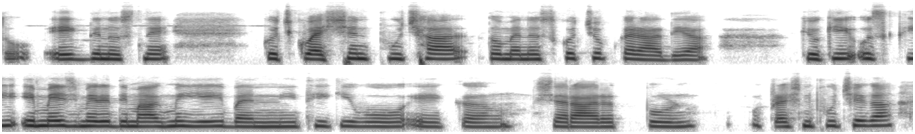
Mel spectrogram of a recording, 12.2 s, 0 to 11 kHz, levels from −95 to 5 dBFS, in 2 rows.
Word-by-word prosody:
तो 115 - -7 0.3
एक 205 -2 -2
दिन 225 -1 +5
उसने 225 +2 -1 0.7
कुछ 230 -3 +2
क्वेस्चन 230 +2 +4
पूछा 225 0 +2 0.3
तो 225 - +3
मैंने 220 0 +2
उसको 245 +3 -2
चुप 250 -2 0
करा 205 -4 +2
दिया 195 0 -2 0.6
क्योंकि 230 +2 +2
उसकी 240 +1 -2 0.2
इमेज 235 -1 +5
मेरे 220 0 +5
दिमाग 205 -1 +2
में 225 - +3
यही 210 +1 0
बनी 195 0 -1
थी 220 - -2
कि 220 -2 -3
वो 200 0 -4 0.3
एक 190 0 -6 0.3
शरारतपूर्ण 195 +1 -1 0.5
प्रश्न 200 +2 -1
पूछेगा। 235 +2 0
215 Hz, 140 wpm, -21 LUFS, 200-230 Hz, 0.7 s, दिन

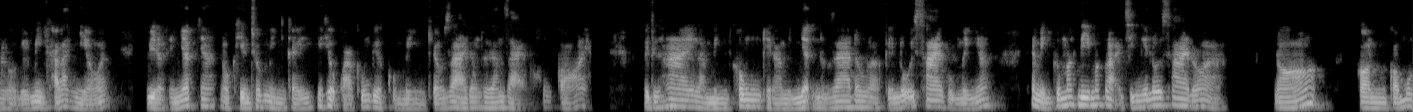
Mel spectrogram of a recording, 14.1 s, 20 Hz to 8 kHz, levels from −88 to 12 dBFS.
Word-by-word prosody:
hưởng 90 -1 -5
đến 90 +2 -2
mình 110 - +3
khá - - +2
là 125 - 0
nhiều 90 -6 -3
ấy. - - -2 0.4
Vì 100 - +6
là 90 - +1
thứ 95 - -5
nhất 130 +7 +3
nhá, 130 -1 -3
nó 100 - -1
khiến 100 0 +1
cho 120 +5 -2
mình 105 -5 -1
cái 95 +3 -3
cái - - -2
hiệu - - +4
quả 85 - -1
công 120 +4 -2
việc 110 -4 0
của 90 - -9
mình 90 -1 -5
kéo 90 +2 -1
dài 105 -1 +3
trong 105 0 -2
thời 105 - -2
gian 105 +1 0
dài 85 -4 -3
mà - - -28
không 115 - -14
có 95 0 -4
ấy. - - -6 0.6
Cái - - +1
thứ 110 - -1
hai 125 -3 +3
là 105 -3 -1
mình 95 -1 0
không 125 +2 +2
thể - - -1
nào 90 -1 -3
mình 90 +2 0
nhận 105 -1 +3
được 95 -1 -4
ra 115 +1 +2
đâu 115 -1 0
là 100 - -3
cái 95 - -1
lỗi 105 - +3
sai 120 -1 +4
của - - -2
mình 90 +1 -1
á, 130 +5 -1 0.4
thế - - +3
mình 100 -5 +3
cứ 130 - +2
mắc 160 +2 +2
đi 150 -2 +7
mắc 155 +1 0
lại 150 - +2
chính 115 - -1
cái 125 - +2
lỗi 145 +1 +4
sai 145 -2 +2
đó 120 +1 0
à. 100 -7 -3 0.5
Đó, 105 +1 +2 0.4
còn 100 -2 +3
có 100 -1 +2
một, 130 +4 0
105 Hz, 300 wpm, -23 LUFS, 95-120 Hz, 0.6 s, đi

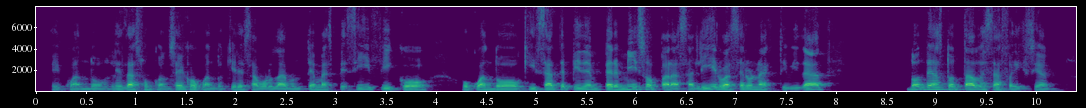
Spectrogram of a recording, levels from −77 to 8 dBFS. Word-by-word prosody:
eh, - - -15
cuando 105 0 -6
les 115 +1 -7
das 125 -1 +5
un 125 - -7
consejo, 130 +6 -2
cuando 115 0 -6
quieres 125 +1 -6
abordar 115 0 0
un 110 -1 -11
tema 120 -1 -1
específico 125 -1 -3 0.3
o 120 - -3
cuando 120 -2 +2
quizá 135 +2 +2
te 160 - -2
piden 145 -1 -3
permiso 145 +4 +1
para 110 - +5
salir 135 +7 -2
o - - +6
hacer 125 +1 +4
una 130 -2 +1
actividad. 130 +7 +2 0.8
¿Dónde 155 +3 +4
has 170 0 +2
notado 150 -3 +5
esa 145 - -1
fricción? 110 -1 -8
125 Hz, 165 wpm, -23 LUFS, 115-145 Hz, 0.8 s, o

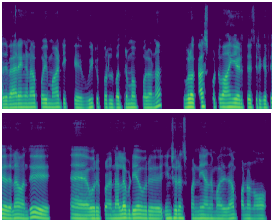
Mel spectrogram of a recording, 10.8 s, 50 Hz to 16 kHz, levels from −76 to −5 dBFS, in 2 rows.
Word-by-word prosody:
அது 115 - +1
வேற 120 +1 +2
எங்கனா 125 +1 0 0.2
போய் 130 -1 +2
மாட்டிக்கிட்டு 125 -2 -3 0.2
வீட்டு 135 +1 -2
பொருள் 125 -1 -4
பத்திரமா 120 +2 -1 0.2
போகலனா, 115 +6 0 0.5
இவ்ளோ 135 +1 +6
காசு 145 +1 +2
போட்டு 135 0 -6
வாங்கி 135 +1 +4
எடுத்து 125 +1 -2
வச்சிருக்கிறது 120 +1 -3
இதெல்லாம் 125 +1 +1
வந்து, 120 +6 -1 1.0
அ, - - +4 0.2
ஒரு 120 0 +3
ப 125 - -3 0.2
நல்லபடியா, 130 +1 +3
ஒரு 125 -1 0 0.3
இன்சூரன்ஸ் 125 -1 0
பண்ணி 120 0 -2
அந்த 115 0 -2
மாரி 115 0 -2
தான் 125 0 -3
பண்ணனும் 115 -1 -4
125 Hz, 155 wpm, -24 LUFS, 120-130 Hz, 1.0 s, இவ்ளோ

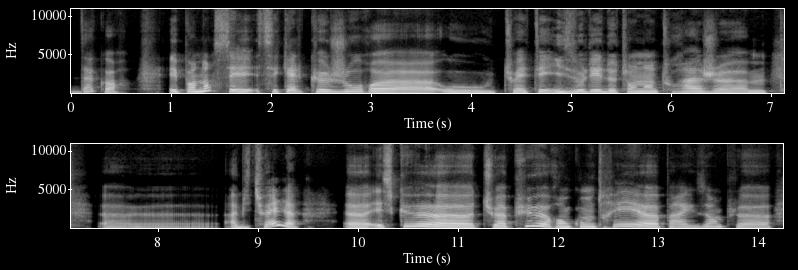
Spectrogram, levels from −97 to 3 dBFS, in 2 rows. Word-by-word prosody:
D'accord 190 -2 -6 0.4
et 225 - +1
pendant 255 +8 +2
ces 240 - 0
ces 230 - -7
quelques 230 +2 -1
jours, 240 +1 -2
heu, 185 -4 +2
où 195 -3 -3
tu 210 - -7
as - - +1
été 215 +5 -2
isolée 215 +3 0
de 200 -1 0
ton 195 0 -3
entourage, 190 +2 -1
hem, 170 -2 -2 0.5
heu, 80 - -11 0.5
habituel, 180 +7 -1 0.7
heu, - - -1
est-ce 195 +3 +1
que 235 -8 +6
tu 235 - -1
as 210 - +4
pu 320 +10 0
rencontrer 225 +1 +1
par 190 -2 -2
exemple, 215 +5 -6
heu, 185 -2 -3
210 Hz, 120 wpm, -22 LUFS, 190-230 Hz, 0.7 s, que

